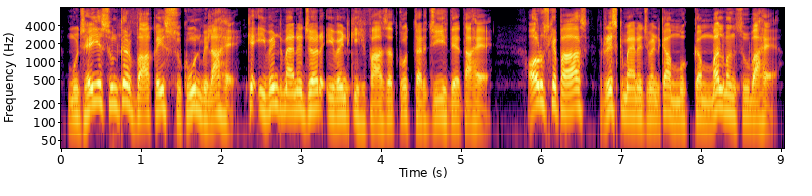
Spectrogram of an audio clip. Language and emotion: Urdu, happy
